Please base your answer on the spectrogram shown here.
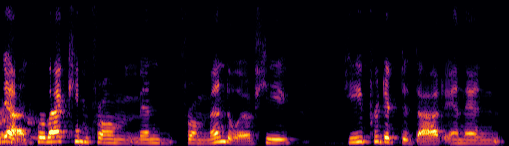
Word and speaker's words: Mendeleev: Mendeleev. I always say his name wrong, so I always want to make sure I'm saying it right.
